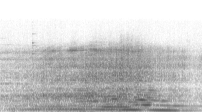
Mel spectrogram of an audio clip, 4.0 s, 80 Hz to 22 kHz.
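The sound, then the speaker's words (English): A steady engine drone from a large plane gliding down at 11:30 p.m. out of a clear starlit sky toward Las Vegas, Nevada, hums for several seconds, swelling gently to a peak and then easing off, with a low rumbling tone and a wash of higher noise, no voices. “It was 11:30 p.m. when the big plane slowly glided down out of the clear starlit sky.”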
